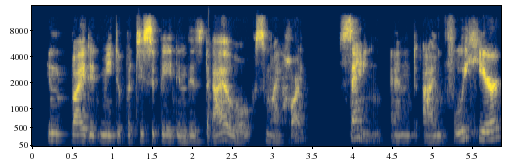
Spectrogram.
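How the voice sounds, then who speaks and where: A woman speaks at a very slow pace in a Ukrainian accent. Her tone is bright and sharp, with ordinary pitch variation. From Ukraine. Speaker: psychologist. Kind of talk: casual conversation. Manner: halting, with fillers.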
